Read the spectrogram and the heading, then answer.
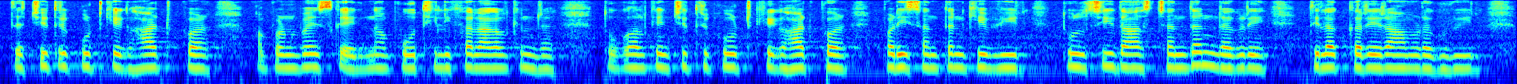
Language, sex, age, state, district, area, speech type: Maithili, female, 18-30, Bihar, Saharsa, urban, spontaneous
